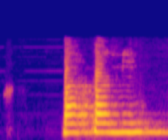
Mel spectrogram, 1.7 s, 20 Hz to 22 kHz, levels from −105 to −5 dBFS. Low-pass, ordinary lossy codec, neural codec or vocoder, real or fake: 7.2 kHz; Opus, 32 kbps; vocoder, 22.05 kHz, 80 mel bands, HiFi-GAN; fake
